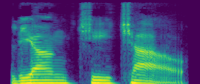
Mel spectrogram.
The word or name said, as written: liang chi chao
